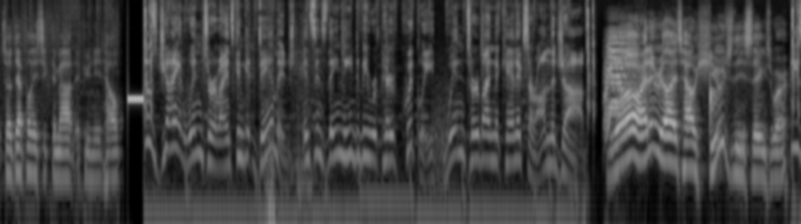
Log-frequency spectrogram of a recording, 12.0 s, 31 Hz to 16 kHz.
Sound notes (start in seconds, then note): 1.9 screen beeps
